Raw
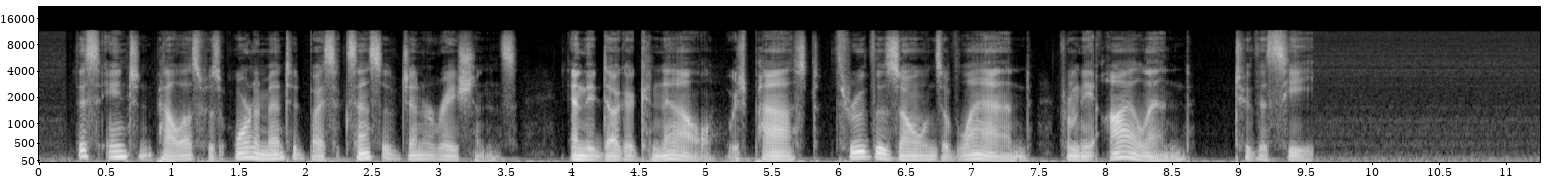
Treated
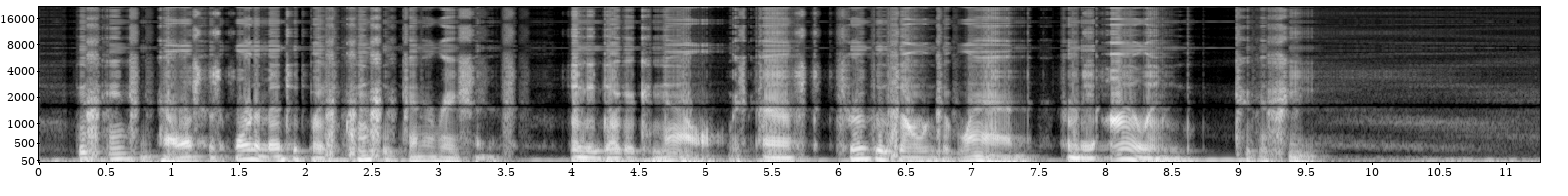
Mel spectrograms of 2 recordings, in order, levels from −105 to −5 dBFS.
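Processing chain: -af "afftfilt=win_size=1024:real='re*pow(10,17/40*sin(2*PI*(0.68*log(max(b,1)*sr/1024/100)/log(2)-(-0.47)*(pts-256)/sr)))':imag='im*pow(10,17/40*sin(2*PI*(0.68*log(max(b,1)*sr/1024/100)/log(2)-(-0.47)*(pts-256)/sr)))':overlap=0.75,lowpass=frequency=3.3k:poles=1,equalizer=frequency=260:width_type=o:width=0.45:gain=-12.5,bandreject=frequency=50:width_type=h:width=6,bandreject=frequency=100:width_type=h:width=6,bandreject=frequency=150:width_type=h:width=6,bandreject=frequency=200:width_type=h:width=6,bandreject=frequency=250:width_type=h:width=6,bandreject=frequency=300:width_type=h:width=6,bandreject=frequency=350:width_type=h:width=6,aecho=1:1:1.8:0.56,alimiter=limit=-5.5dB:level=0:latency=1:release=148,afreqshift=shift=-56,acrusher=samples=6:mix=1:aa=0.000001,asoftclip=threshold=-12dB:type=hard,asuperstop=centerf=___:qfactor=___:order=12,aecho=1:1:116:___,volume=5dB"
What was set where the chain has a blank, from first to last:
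1600, 5.7, 0.0708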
